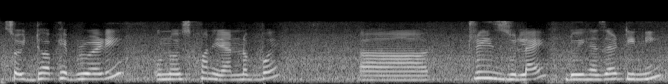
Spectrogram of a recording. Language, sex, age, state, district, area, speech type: Assamese, female, 30-45, Assam, Barpeta, urban, spontaneous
